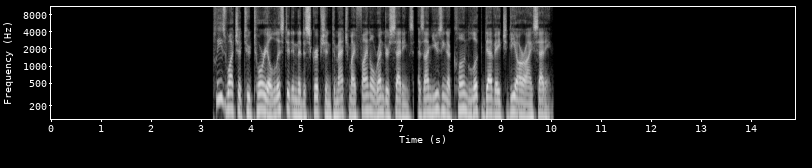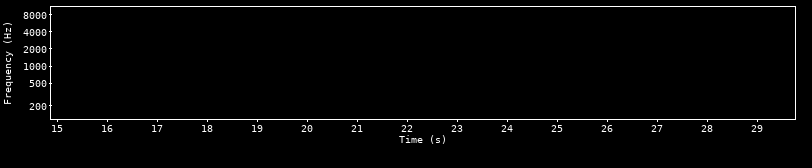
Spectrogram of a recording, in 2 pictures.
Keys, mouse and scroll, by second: 10.0 click, 10.8 click, 12.3 click, 12.9 click, 13.5 click, 14.3 click, 15.7 click, 18.8 click, 23.5 click, 24.0 click, 27.7 click.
